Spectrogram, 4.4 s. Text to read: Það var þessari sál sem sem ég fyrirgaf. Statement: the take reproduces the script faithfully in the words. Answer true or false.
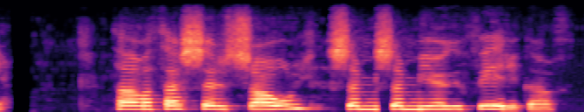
true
